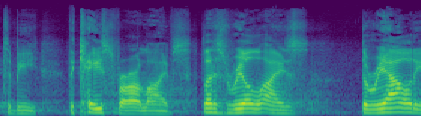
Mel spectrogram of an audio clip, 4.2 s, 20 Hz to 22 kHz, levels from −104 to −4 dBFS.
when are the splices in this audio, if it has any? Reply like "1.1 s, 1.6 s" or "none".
1.9 s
